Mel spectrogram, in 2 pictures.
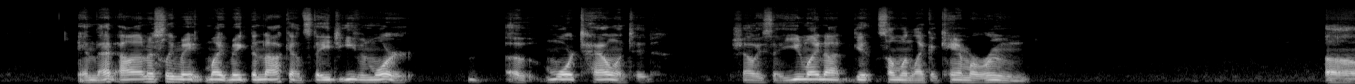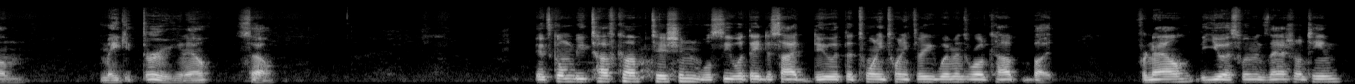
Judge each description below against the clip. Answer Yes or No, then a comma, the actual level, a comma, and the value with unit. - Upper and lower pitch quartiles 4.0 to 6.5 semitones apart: No, narrow, 2.5 semitones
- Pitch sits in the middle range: No, low, 115 Hz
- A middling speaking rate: No, slow, 130 wpm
